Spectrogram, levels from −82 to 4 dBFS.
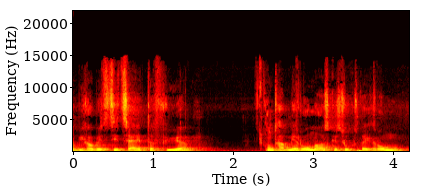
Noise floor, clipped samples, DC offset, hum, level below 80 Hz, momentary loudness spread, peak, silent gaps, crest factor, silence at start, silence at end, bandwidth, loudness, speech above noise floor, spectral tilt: -55 dBFS; under 0.1%; under 0.1%; none; -42 dBFS; 6 LU; -6 dBFS; none; 16 dB; 0 s; 0 s; 15 kHz; -22 LUFS; 33 dB; -5.5 dB/octave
